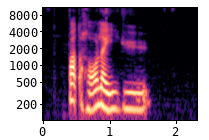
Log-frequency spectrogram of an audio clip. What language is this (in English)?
Cantonese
